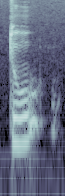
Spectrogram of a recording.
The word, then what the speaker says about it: tu: an english speaker because it just sounds like the number two two tu um is the informal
